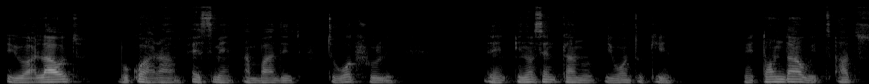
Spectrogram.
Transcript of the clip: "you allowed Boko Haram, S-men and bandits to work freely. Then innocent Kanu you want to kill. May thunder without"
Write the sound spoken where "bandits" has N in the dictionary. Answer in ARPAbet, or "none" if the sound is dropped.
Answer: none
